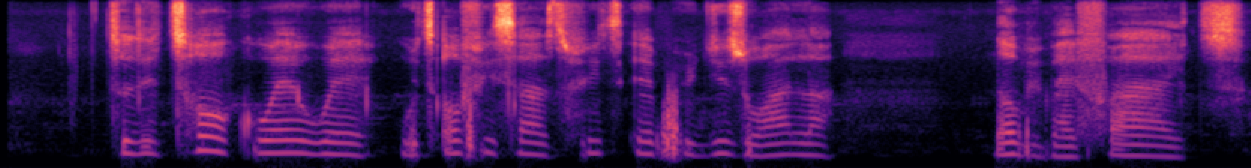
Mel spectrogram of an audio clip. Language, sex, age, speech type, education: Nigerian Pidgin, female, 15-29, spontaneous, tertiary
